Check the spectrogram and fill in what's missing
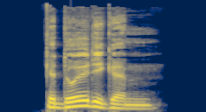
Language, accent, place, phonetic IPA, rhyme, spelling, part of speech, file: German, Germany, Berlin, [ɡəˈdʊldɪɡəm], -ʊldɪɡəm, geduldigem, adjective, De-geduldigem.ogg
- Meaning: strong dative masculine/neuter singular of geduldig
